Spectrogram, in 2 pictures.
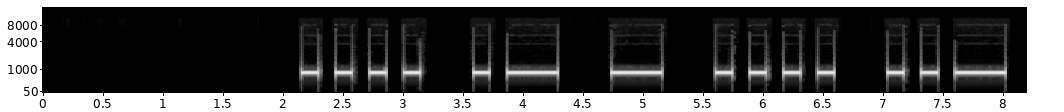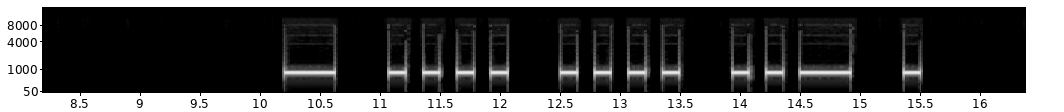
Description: Morse code, heard as a keyed tone, about 8 wpm, 800 Hz. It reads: HATHU THHUE
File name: LEZIONI / 2 UHDN / 2 UH 8wpm 2129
